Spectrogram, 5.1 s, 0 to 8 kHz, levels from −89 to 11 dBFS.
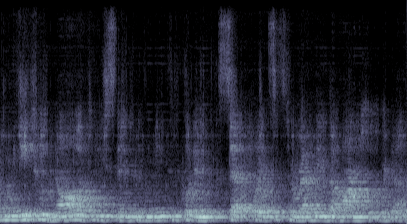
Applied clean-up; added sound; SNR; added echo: neural separator model SepFormer DNS4.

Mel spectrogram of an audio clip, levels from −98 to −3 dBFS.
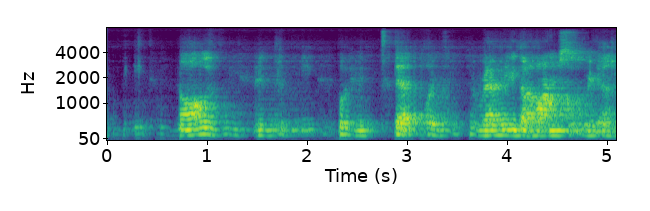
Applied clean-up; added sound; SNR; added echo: neural mask model DeepFilterNet 3.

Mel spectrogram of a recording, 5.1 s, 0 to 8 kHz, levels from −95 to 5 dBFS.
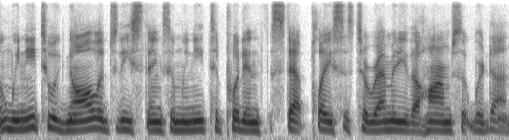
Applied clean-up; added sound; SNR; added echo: none; none; none; none.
